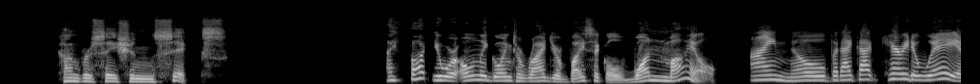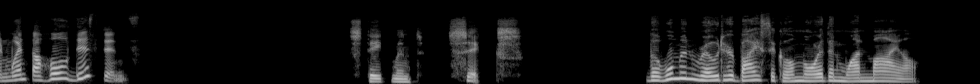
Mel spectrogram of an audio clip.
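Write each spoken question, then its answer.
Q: The woman rode her bicycle more than 1 mile.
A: True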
